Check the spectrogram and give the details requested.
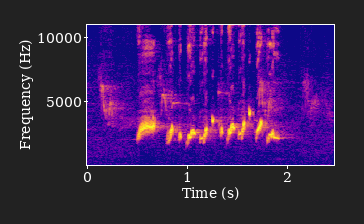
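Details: Red-whiskered bulbul, long forest-voice song for training juveniles; a lively warbled phrase of many short whistled syllables, loud opening note then rapid bouncing notes ending in a downslurred whistle, light hiss behind.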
